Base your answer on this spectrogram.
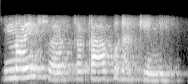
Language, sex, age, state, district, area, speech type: Odia, female, 30-45, Odisha, Khordha, rural, conversation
